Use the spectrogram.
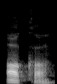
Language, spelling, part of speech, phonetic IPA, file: Polish, oko, noun, [ˈɔkɔ], Pl-oko.ogg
